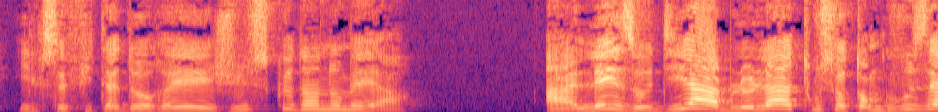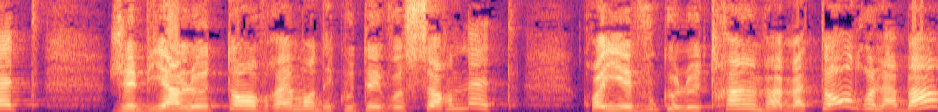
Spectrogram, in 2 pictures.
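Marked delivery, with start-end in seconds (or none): 2.7-9.3 high, loud angry rant; furious tirade. Acted. Traveller cursing the mourners as his train waits, furious tirade. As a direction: tell them off at full voice.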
